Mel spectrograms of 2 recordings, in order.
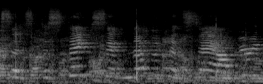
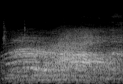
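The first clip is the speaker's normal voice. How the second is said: roar; 7 semitones lower, 9 dB louder than usual. Real, not acted. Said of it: "sounds like a really sick tiger".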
